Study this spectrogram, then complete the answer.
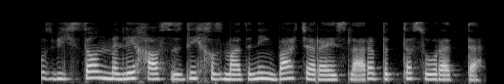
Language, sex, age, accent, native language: Uzbek, female, 18-24, Samarqand, Uzbek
